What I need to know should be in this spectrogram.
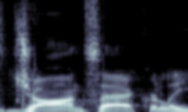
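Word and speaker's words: Zacherle: That is John Zachary. Yeah, that was Dinner with Dra spelled Zachary is spelled Z A C H E R L E.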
